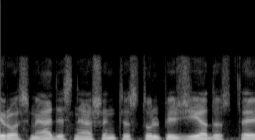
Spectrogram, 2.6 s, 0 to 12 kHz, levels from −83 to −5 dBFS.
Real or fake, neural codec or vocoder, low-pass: real; none; 7.2 kHz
